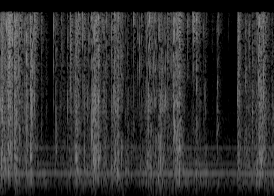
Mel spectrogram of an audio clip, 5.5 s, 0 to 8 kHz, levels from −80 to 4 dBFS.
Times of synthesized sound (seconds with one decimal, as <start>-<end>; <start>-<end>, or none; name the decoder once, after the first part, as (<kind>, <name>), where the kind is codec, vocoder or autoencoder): none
